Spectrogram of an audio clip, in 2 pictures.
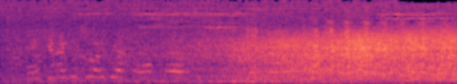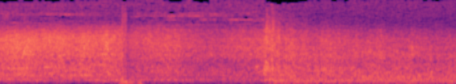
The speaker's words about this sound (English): What the hell was that? It sounded like a plane crash.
